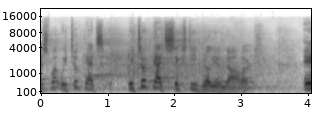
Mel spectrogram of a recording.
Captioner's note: cheering and applause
